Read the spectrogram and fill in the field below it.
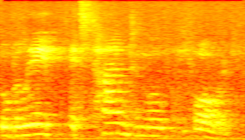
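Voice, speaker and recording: Moderate-paced speech from a man with an American accent, amid audible room echo and noticeable noise. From Hillburn area, New York. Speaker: lecturer, college teacher. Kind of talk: public talk and Q&A. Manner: animated.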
